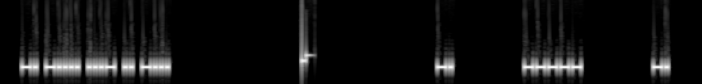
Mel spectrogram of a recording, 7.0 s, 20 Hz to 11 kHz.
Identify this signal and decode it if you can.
Morse code, heard as a keyed tone, about 40 wpm, spaced as for 21 wpm, 700 Hz. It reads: N6VIB N0N
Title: USA Call Signs - 5 Characters - 8x Character Spacing - 40wpm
